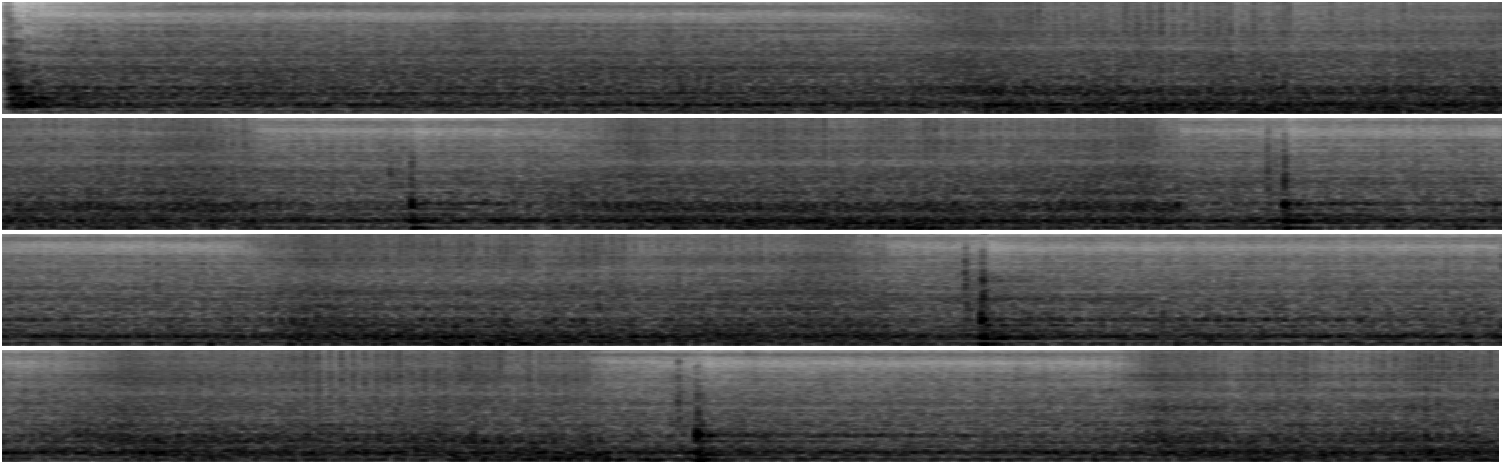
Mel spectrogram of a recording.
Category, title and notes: Sound effects > Other mechanisms, engines, machines
Bench drill,wood drilling
Effects recorded from the field.
accurate, bench, carpentry, construction, crafting, drill, drilling, holes, industrial, manufacturing, power, precision, press, stationary, tools, vertical, wood, woodworking, workshop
